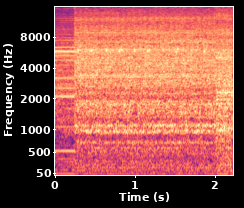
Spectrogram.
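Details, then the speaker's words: Trailblazer engine idling during a brake job, while an oil leak is traced near the oil pressure sender: even, steady hum with a faint constant high tone and no knocks or misses. The engine runs smoothly. "I mean, this baby sounds nice and smooth, but jack it up with it running."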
